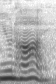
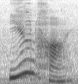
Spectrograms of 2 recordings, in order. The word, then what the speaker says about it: Unhei: Yes, it's pronounced Unhei, and it means grace, Mr. Kim added. Unhei, Joey said slowly, and this time perfectly.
